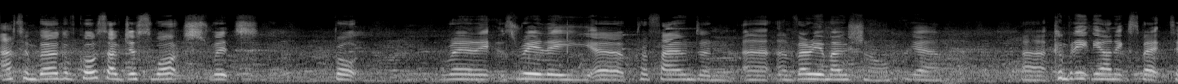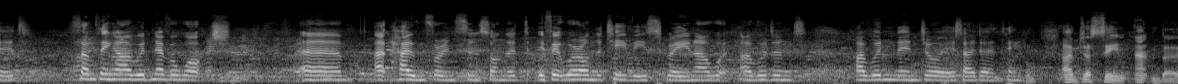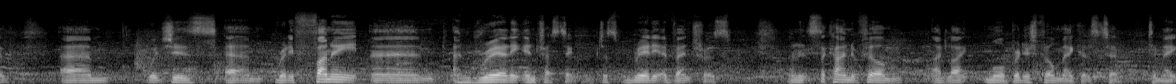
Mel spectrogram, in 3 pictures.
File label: vox pop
